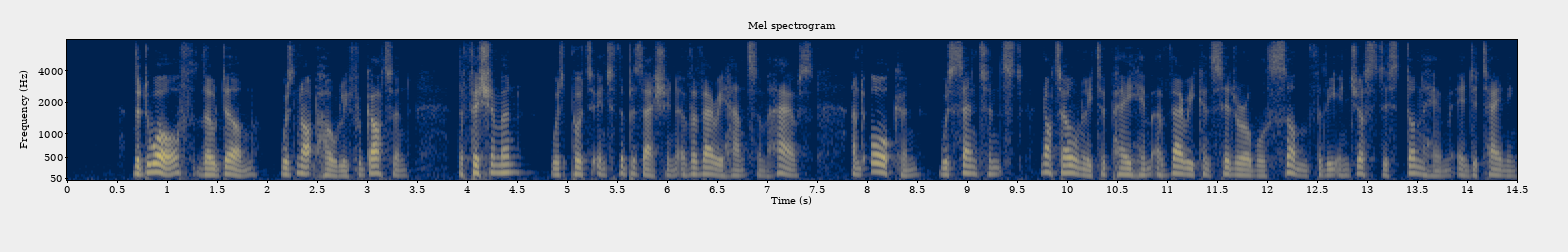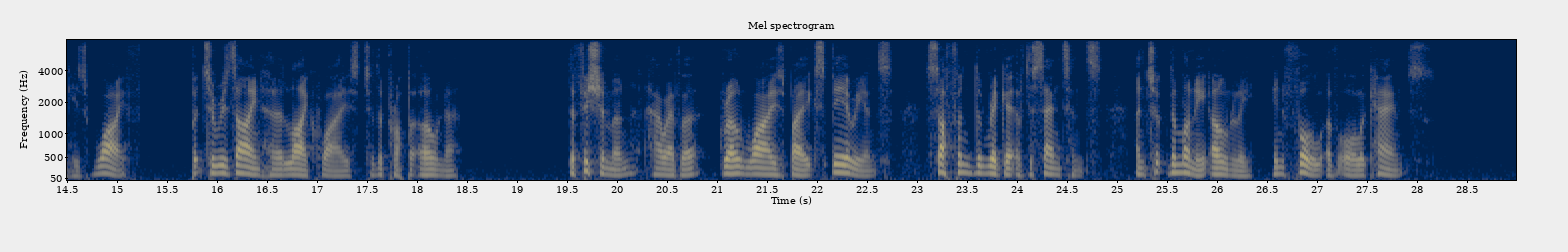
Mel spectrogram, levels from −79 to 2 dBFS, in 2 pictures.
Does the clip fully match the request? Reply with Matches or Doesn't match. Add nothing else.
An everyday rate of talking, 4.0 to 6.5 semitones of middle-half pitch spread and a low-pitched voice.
Matches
